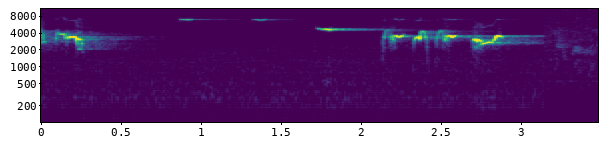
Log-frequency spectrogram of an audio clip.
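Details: Greater green leafbird sings short chirps, then thin, high, drawn-out whistles at stepped pitches. A rapid run of bright, twittering warbled notes follows, ending in a brief harsh scratchy note.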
